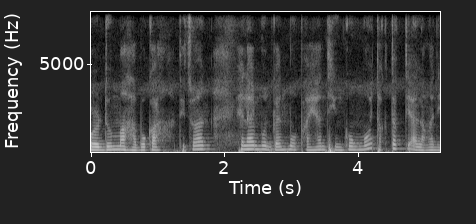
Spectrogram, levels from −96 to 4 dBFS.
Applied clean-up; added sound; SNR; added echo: none; none; none; none.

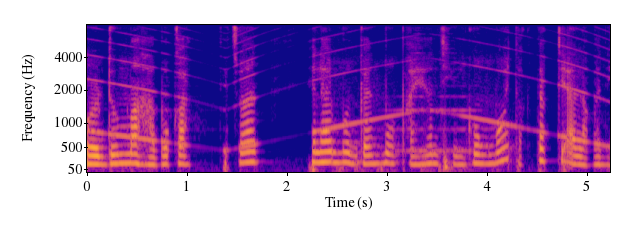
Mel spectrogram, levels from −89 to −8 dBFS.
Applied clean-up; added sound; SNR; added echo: neural mask model RNNoise.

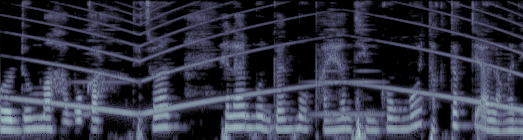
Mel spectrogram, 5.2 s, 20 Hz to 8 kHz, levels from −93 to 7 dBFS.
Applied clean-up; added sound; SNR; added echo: classical method Wiener filter.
